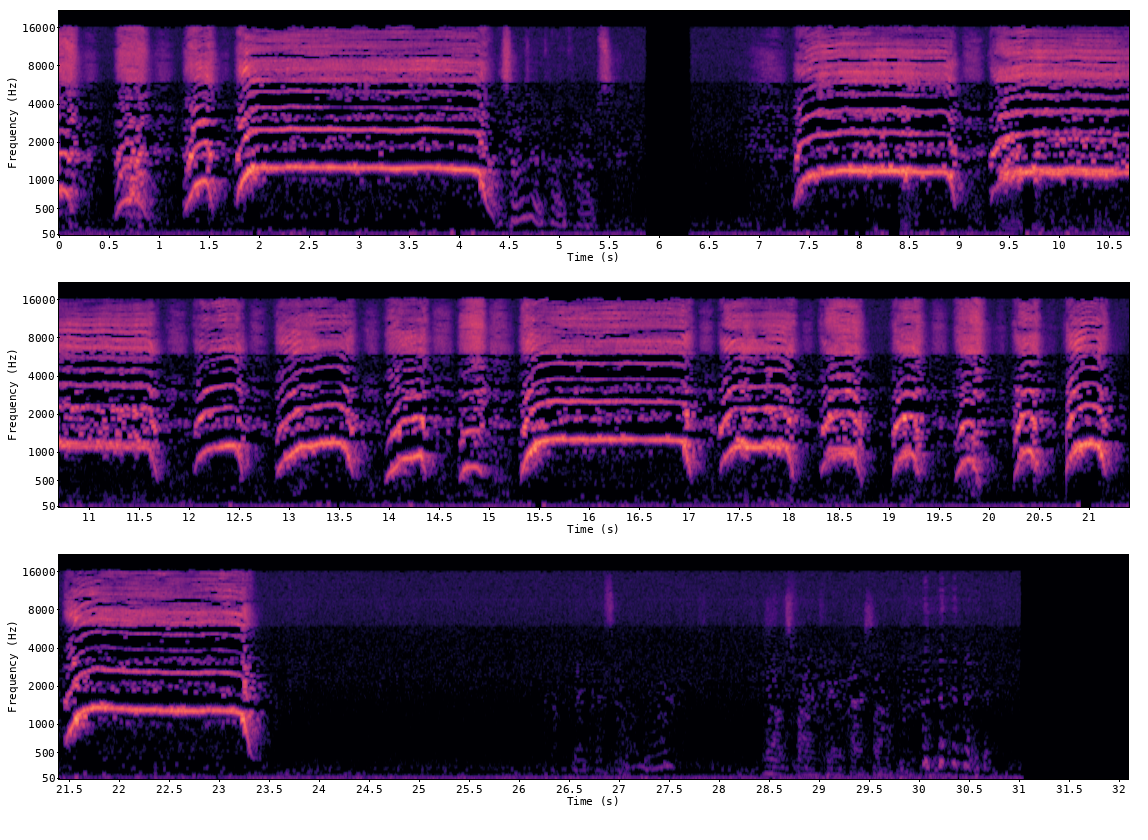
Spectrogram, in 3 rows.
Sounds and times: scream woman 0:00.0 - 0:04.4
scream woman 0:07.4 - 0:23.4

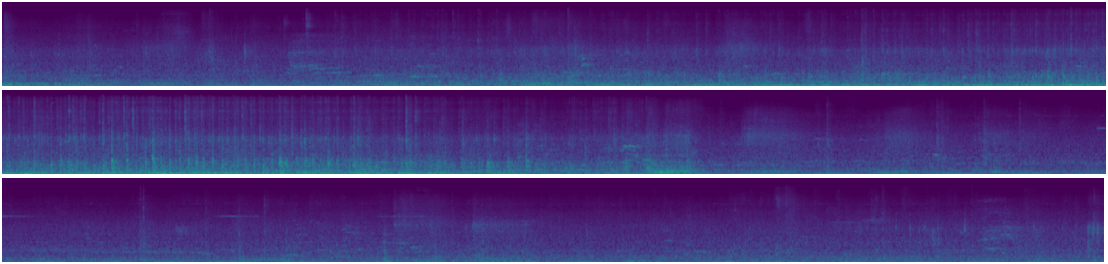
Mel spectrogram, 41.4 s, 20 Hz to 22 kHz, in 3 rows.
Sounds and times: train 0:00.0 - 0:41.3
passager with rolling suitaces 0:03.0 - 0:23.0
crowd 0:03.6 - 0:34.4

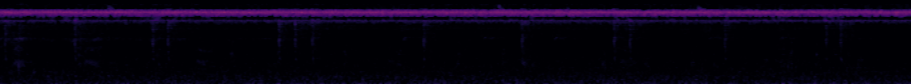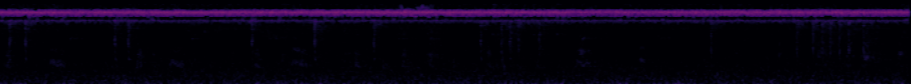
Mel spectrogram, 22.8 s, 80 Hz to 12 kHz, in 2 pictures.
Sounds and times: insects 0:00.0 - 0:22.7
birds 0:08.9 - 0:22.7

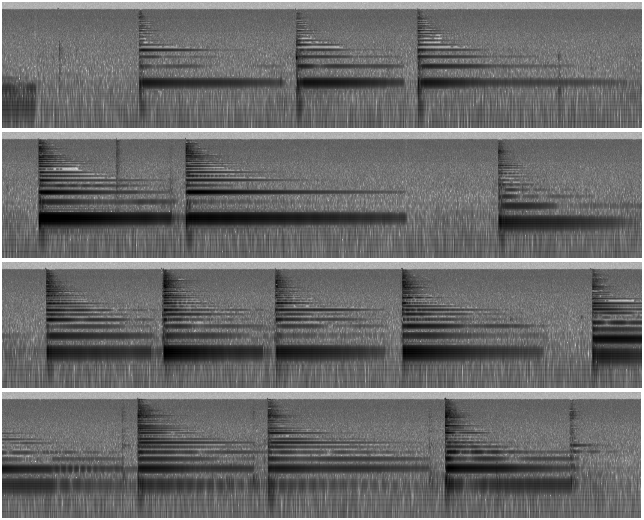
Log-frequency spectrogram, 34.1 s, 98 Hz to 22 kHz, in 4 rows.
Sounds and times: in-tune strums and tinkles 0:01.8 - 0:07.9
out of tune strum 0:15.1 - 0:33.6

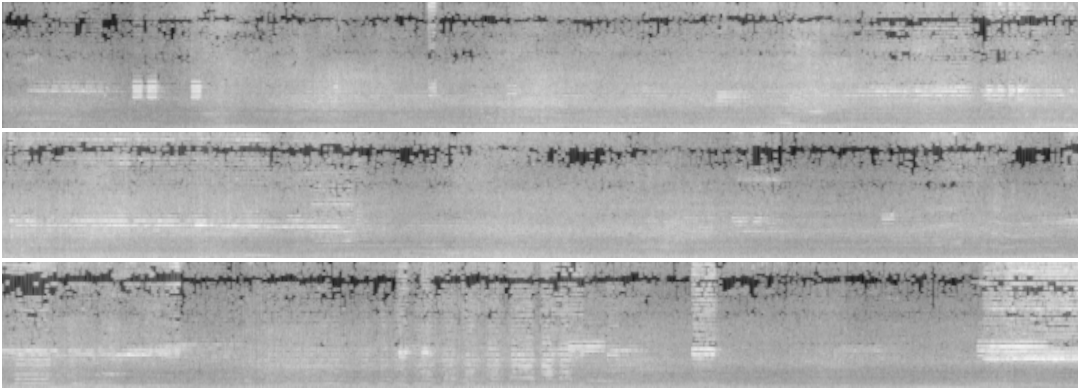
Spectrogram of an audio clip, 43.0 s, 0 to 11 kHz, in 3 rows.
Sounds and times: cars 0:00.0 - 0:43.0
trucks 0:00.0 - 0:43.0

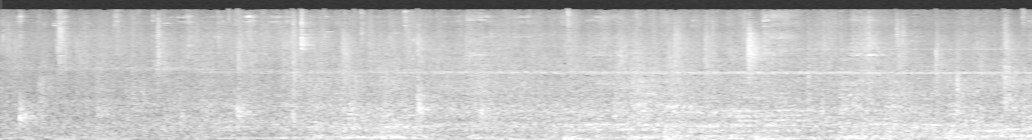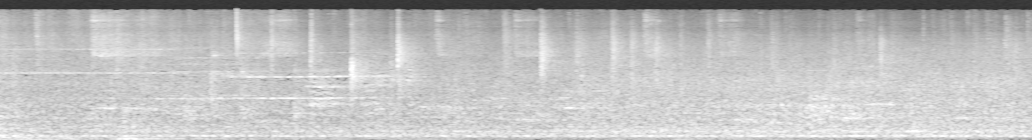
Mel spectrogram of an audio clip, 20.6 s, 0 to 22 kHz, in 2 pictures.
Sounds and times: trains passby bassy 0:00.0 - 0:20.6

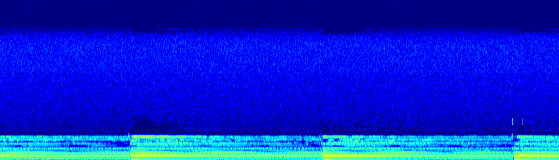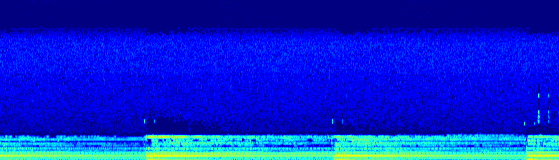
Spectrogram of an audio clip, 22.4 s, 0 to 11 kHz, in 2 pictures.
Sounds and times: Mantle clock striking 12 0:21.7 - 0:22.3

